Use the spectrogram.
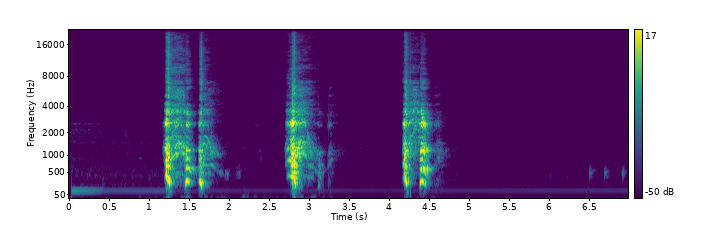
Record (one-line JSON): {"three_cough_length": "7.0 s", "three_cough_amplitude": 32768, "three_cough_signal_mean_std_ratio": 0.26, "survey_phase": "beta (2021-08-13 to 2022-03-07)", "age": "65+", "gender": "Male", "wearing_mask": "No", "symptom_none": true, "smoker_status": "Never smoked", "respiratory_condition_asthma": false, "respiratory_condition_other": false, "recruitment_source": "REACT", "submission_delay": "1 day", "covid_test_result": "Negative", "covid_test_method": "RT-qPCR", "influenza_a_test_result": "Negative", "influenza_b_test_result": "Negative"}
